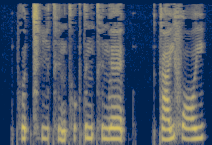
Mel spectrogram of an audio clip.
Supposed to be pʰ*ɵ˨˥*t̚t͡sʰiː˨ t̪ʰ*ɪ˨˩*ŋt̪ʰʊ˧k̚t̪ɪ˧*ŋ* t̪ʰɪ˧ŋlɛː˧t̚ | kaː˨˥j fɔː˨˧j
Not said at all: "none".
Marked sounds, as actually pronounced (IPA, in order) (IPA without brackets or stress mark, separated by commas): ɵ˨˥, ɪ˨˩, ŋ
